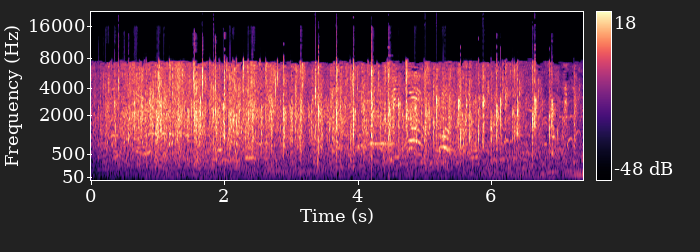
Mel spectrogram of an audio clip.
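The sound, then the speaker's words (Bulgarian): A crowd of students outside on the sidewalk, gathering for a march, applauds and cheers their school headmistress steadily for several seconds, dense clapping mixed with shouts and voices, loud and sustained throughout. “И приеха с овации и възгласи своята директорка.”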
